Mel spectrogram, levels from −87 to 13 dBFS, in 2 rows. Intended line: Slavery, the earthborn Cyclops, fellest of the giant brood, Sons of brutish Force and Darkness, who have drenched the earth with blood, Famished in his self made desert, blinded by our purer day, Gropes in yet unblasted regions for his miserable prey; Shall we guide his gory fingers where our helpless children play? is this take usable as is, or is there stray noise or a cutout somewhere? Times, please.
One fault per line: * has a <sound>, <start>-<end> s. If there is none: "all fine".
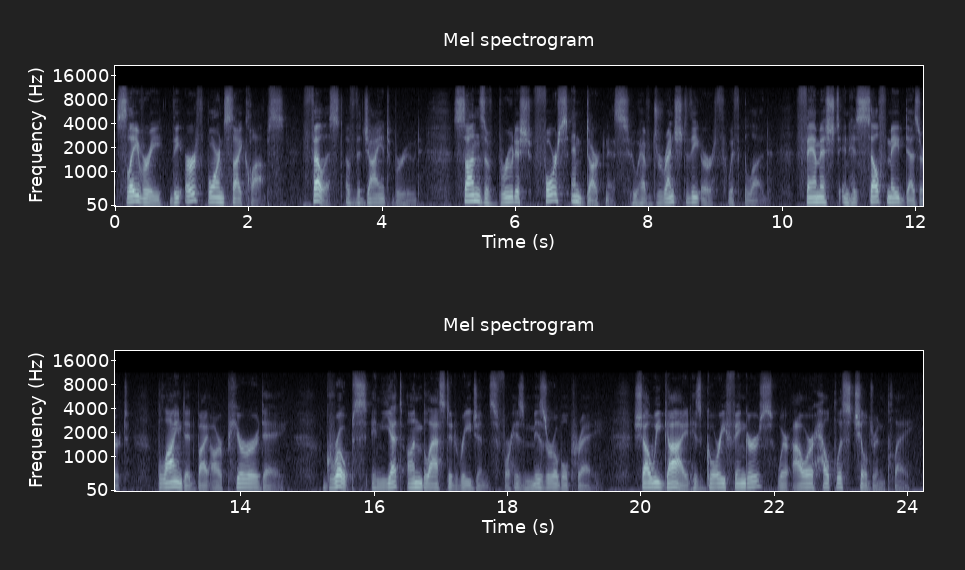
all fine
